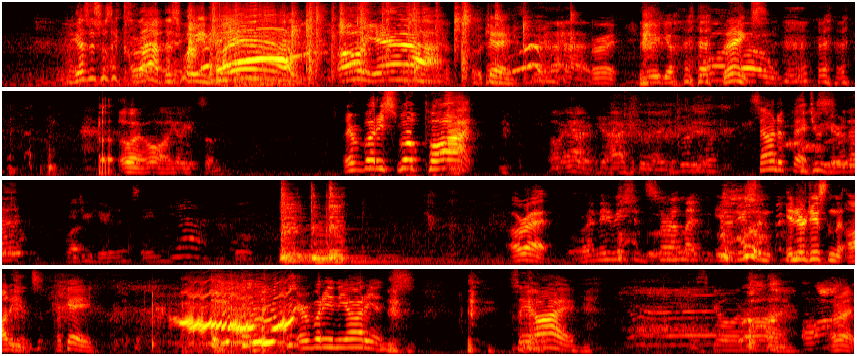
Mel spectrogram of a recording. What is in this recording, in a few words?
Bong Banter; Background Actors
